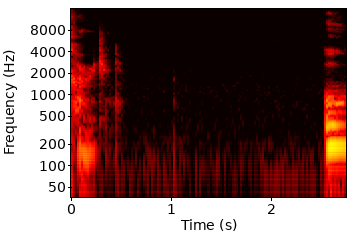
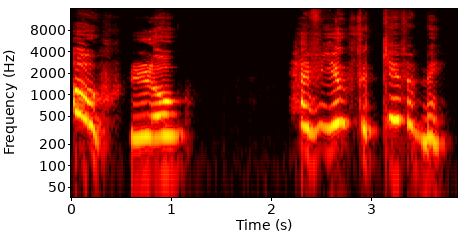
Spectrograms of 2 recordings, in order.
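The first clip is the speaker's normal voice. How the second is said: much higher, louder pleading tremble; trembling voice; 12 semitones higher, 12 dB louder than usual. A narrator's reading. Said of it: "asks Peter in a trembling voice".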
